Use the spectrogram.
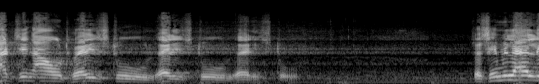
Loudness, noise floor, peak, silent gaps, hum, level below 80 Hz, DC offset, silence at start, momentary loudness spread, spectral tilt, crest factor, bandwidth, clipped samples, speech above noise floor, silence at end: -17 LUFS; -49 dBFS; -4 dBFS; none; none; -60 dBFS; under 0.1%; 0 s; 17 LU; -1 dB/octave; 16 dB; 12 kHz; under 0.1%; 31 dB; 0 s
